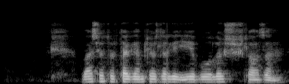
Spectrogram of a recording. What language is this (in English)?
Uzbek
